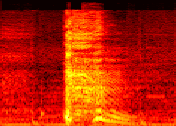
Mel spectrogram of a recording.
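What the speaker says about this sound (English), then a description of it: "I shouldn't be coughing as much into the microphone." A single sharp, harsh cough bursts out close to the microphone, short and loud against a quiet background.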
